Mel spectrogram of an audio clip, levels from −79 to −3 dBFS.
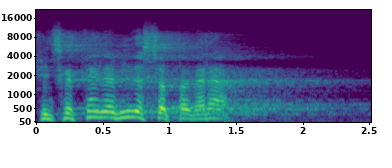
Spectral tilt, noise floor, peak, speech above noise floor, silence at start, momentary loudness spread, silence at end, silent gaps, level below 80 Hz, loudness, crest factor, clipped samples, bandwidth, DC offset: -5 dB/octave; -47 dBFS; -6 dBFS; 25 dB; 0 s; 19 LU; 0.35 s; none; -66 dBFS; -22 LUFS; 18 dB; under 0.1%; 13 kHz; under 0.1%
